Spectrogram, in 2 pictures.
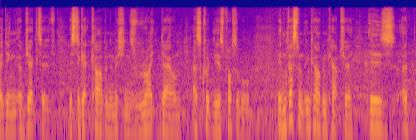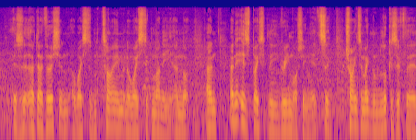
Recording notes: interviews some of the activists protesting outside of Queen Elizabeth House in Edinburgh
